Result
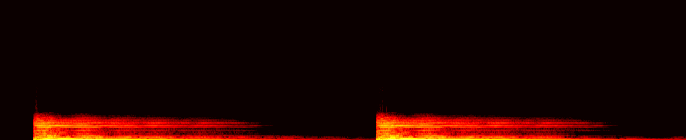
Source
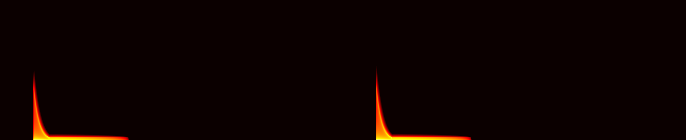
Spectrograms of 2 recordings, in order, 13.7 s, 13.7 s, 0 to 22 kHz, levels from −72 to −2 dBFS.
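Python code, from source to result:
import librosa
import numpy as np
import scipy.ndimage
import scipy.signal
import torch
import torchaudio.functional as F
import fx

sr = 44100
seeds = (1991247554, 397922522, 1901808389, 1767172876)

p1 = np.r_[np.sort(x[:len(x) // 16 * 16].reshape(-1, 16), axis=1).ravel(), x[len(x) // 16 * 16:]]
p2 = p1 + fx.echo_diffused(p1, sr, ms=854, feedback_pct=53, wet_db=-5.5, dry=0)
p3 = fx.spec_box(p2, sr, start_s=11.11, length_s=2.3, low_hz=330.0, high_hz=1400.0, gain_db=-8)
p4 = fx.lpc_monotone(p3, sr, seeds[0], pitch_hz=260.0, order=16)
p5 = fx.rev_plate(p4, sr, seeds[1], rt60_s=1.7, hf_ratio=0.8, predelay_ms=0, drr_db=-8.5)
p6 = np.sign(p5) * np.maximum(np.abs(p5) - 10.0 ** (-26.0 / 20.0), 0.0)
p7 = p5 + F.gain(torch.from_numpy(p6), -10.0).numpy()
p8 = fx.env_lowpass(p7, sr, base_hz=340.0, full_db=-19.0)
y = F.gain(torch.from_numpy(p8), -8.0).numpy()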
